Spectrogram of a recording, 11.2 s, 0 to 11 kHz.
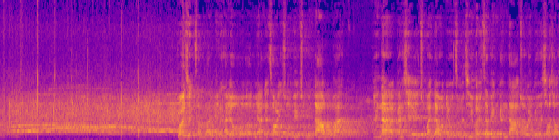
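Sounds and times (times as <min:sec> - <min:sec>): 
sharp individual claps: 0:00.0 - 0:03.0
live audience applause: 0:00.0 - 0:04.9
speech: 0:03.6 - 0:11.1.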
